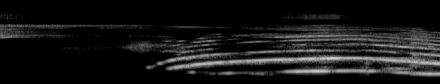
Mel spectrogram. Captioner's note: siren wailing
